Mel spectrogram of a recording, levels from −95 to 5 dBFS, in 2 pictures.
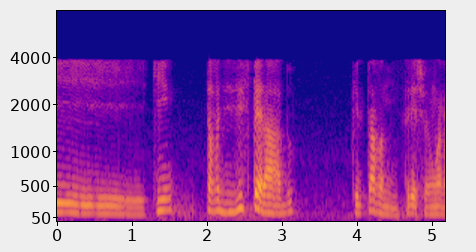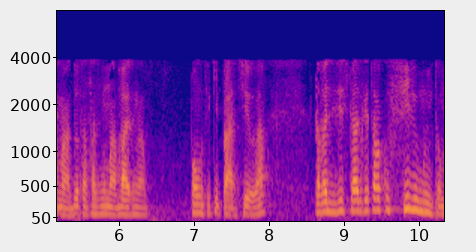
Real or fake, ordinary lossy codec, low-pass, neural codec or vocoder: fake; AAC, 16 kbps; 7.2 kHz; vocoder, 22.05 kHz, 80 mel bands, WaveNeXt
